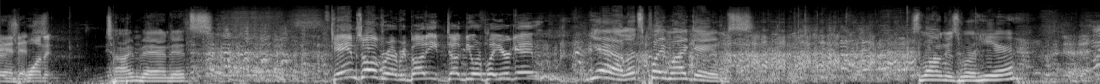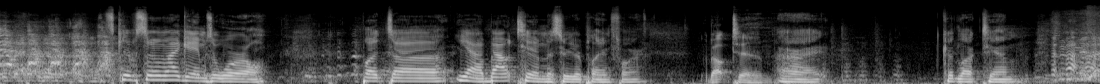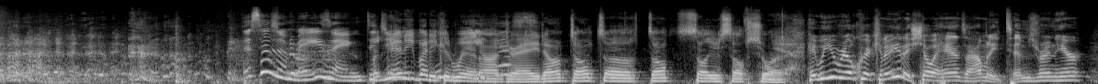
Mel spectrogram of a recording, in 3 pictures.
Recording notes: Live from the NerdMelt Showroom in Los Angeles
